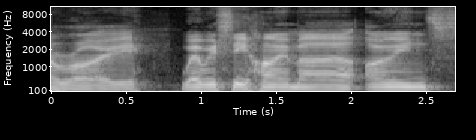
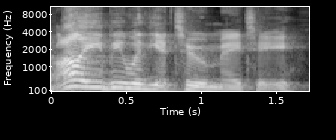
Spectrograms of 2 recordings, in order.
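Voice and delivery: hearty mock sea-captain cry; sea captain impression; 2 semitones higher, 5 dB louder than usual. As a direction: call it out like an old sailor, dropping on "matey". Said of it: "He goes".

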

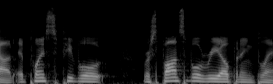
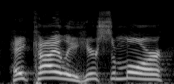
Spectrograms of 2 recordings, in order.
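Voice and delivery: loud mocking call down the chute; mock shout; 9 semitones higher, 8 dB louder than usual. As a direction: yell it gleefully into the trash chute. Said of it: "I open the trash chute and I say".

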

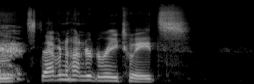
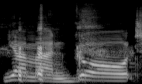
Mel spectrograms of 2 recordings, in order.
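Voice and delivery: put-on light Jamaican accent; easy laid-back Jamaican accent; 2 semitones higher, much slower than usual. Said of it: "in the Jamaican accent".

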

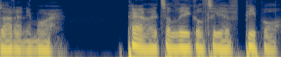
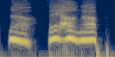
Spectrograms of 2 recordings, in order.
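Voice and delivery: high silly sidekick voice; 11 semitones higher than usual. Acted. Sidekick voice continues.

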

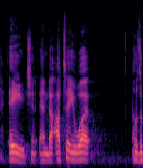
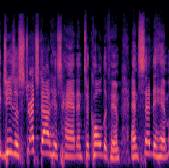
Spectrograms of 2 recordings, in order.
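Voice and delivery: normal talking voice

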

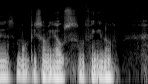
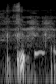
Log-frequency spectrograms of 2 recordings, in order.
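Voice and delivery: shrieking laugh; 10 dB quieter than usual. Real, not acted. Shocked by something odd.

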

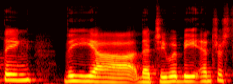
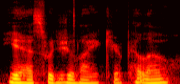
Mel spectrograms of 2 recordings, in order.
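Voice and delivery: sultry voice; 6 semitones lower than usual. Retold or imitated. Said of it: "she has that sultry voice".

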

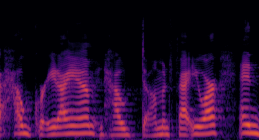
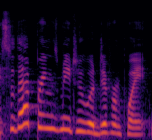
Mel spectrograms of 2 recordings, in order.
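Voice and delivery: ordinary delivery

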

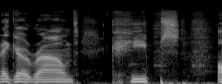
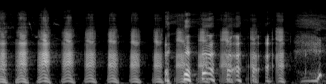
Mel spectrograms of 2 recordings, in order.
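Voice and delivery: loud laugh; 4 semitones higher, 4 dB louder than usual. Real, not acted. Big laugh at joke.

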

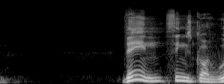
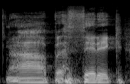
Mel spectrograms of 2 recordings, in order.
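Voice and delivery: snarled; 4 semitones lower, 4 dB quieter than usual. A narrator's reading. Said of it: "snarled the stepdad".

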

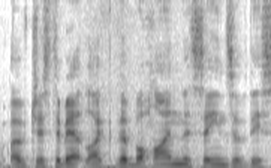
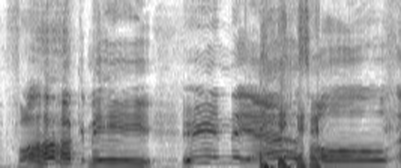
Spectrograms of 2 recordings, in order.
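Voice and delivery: very slow, loud, high howl; stretched comic scream; imitated agonised yell; 9 semitones higher, 10 dB louder, much slower than usual. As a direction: drag out each word in mock agony. Acting out next waxing scream.

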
